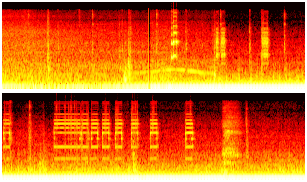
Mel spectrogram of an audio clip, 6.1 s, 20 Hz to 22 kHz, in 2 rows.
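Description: The 2003 Corvette C5 Z06's LS6 V8 engine running at idle, swelling over the first two seconds and then holding steady. A few light clicks and a short electronic chime sound over it in the middle.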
